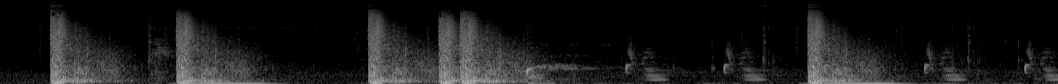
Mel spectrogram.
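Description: Gunfire at targets in the video game Assassin's Creed IV Black Flag: four loud, separate shots spaced a couple of seconds apart, each followed by a short echo, with faint game ambience between them.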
